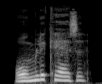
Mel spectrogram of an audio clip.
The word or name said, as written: rumlekasse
